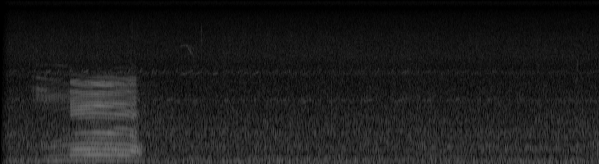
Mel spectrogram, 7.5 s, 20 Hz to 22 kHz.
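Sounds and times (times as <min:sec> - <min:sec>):
cows grazing and mooing: 0:00.4 - 0:01.8.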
